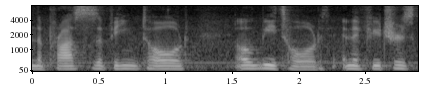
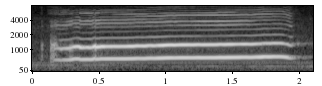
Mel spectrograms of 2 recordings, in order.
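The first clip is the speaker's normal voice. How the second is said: very loud, very high long squeal; delighted squeal; 17 dB louder than usual. Real, not acted. Reader thrilled by the lovers touching, delighted squeal.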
